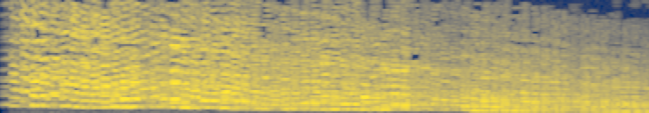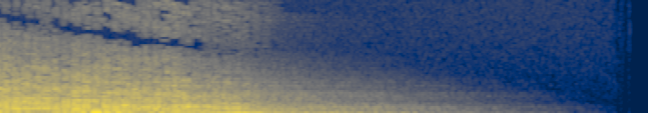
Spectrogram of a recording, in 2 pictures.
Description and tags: An effected violin.
fx, violin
